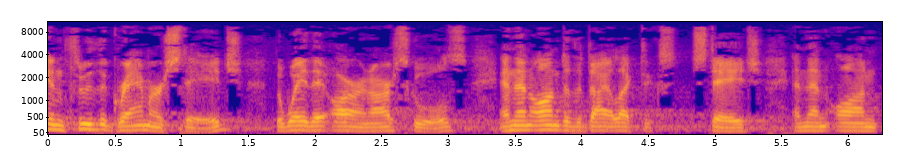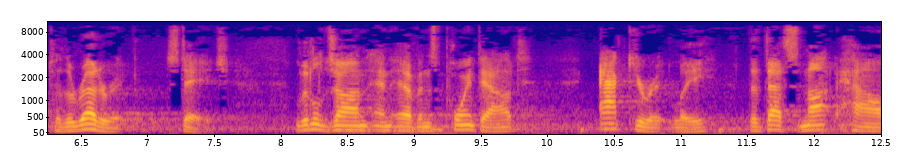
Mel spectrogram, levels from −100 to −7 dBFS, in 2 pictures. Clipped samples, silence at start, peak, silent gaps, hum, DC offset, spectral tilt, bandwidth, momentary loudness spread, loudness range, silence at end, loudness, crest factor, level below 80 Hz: under 0.1%; 0 s; -4 dBFS; none; none; under 0.1%; -4.5 dB/octave; 10 kHz; 12 LU; 2 LU; 0 s; -26 LUFS; 22 dB; -60 dBFS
